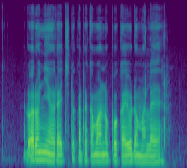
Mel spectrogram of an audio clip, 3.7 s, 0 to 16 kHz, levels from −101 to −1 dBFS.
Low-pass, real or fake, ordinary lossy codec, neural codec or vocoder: 14.4 kHz; fake; none; vocoder, 44.1 kHz, 128 mel bands every 512 samples, BigVGAN v2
